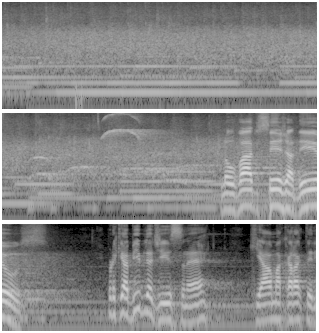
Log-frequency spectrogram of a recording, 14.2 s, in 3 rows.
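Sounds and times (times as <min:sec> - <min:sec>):
audience applause: 0:00.0 - 0:10.1
speech: 0:08.0 - 0:10.0, 0:11.1 - 0:12.6, 0:13.2 - 0:14.1.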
